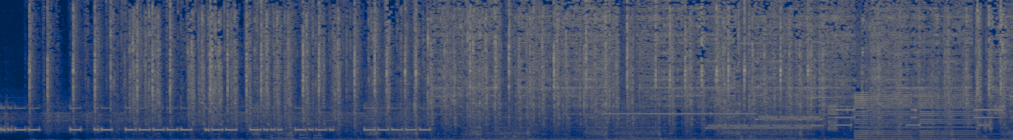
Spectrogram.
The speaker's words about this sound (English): The typewriter, the dot matrix printer, or the fax modem.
